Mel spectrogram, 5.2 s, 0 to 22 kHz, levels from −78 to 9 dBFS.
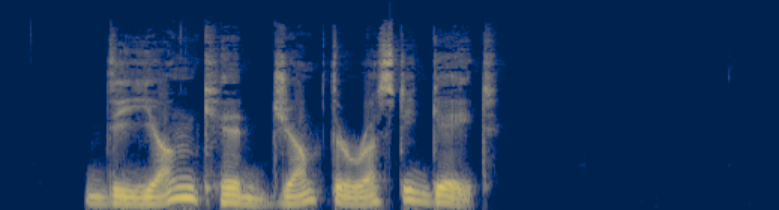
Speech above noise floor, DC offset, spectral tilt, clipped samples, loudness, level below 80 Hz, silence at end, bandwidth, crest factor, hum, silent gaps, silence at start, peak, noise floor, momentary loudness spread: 66 dB; under 0.1%; -5 dB/octave; under 0.1%; -14 LUFS; -42 dBFS; 1.9 s; 15 kHz; 16 dB; none; none; 0.55 s; 0 dBFS; -79 dBFS; 12 LU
